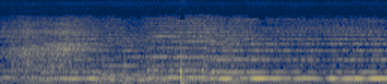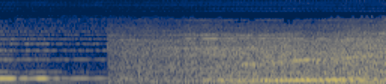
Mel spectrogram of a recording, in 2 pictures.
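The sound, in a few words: lorry approaching from behind on the road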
